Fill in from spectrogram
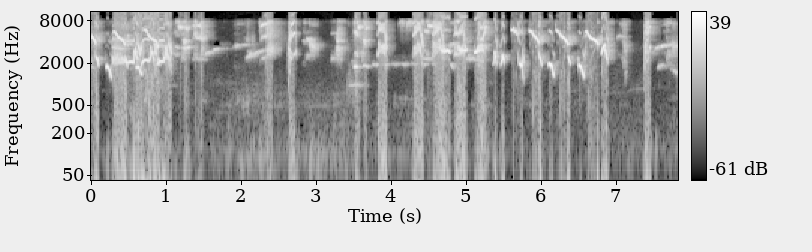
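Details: Oriental magpie-robin (kacer) in fighting song said to make others of its kind furious; an energetic opening tangle of high whistles, then scattered chips and short slurred phrases with brief pauses.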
